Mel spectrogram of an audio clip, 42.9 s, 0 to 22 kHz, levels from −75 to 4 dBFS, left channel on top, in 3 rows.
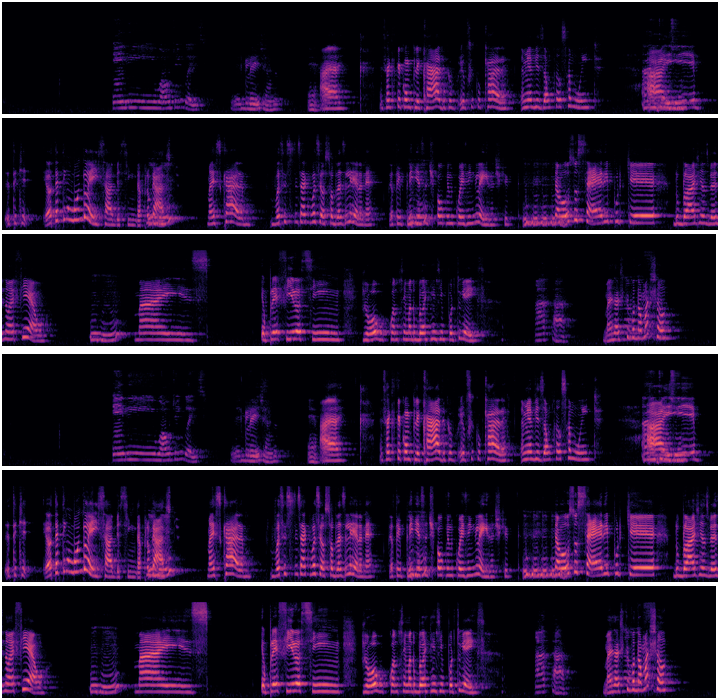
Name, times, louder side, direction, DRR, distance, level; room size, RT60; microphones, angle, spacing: voice 1, 2.2-4.1 4.6-5.6 6.1-6.4 12.8-13.7 17.2-17.8 22.4-22.9 24.7-25.6 30.4-31.1 39.3-40.0 40.9-41.4 41.7-41.9, right 3 dB, 75° right, 1.0 m, -36 dB
voice 2, 4.8-5.1 6.4-6.8 7.2-12.0 12.9-13.9 14.4-14.8 15.1-17.6 18.4-19.3 19.7-21.7 22.0-22.7 23.0-24.5 25.4-29.5 31.3-32.7 33.8-38.4 40.7-41.9, right 4 dB, 35° right, 0.8 m, -28 dB
14.0 x 7.6 x 8.8 m
head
